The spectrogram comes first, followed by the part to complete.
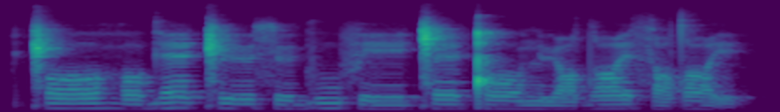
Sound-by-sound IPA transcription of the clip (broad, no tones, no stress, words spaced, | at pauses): ǁɔː ɦɔɡɛːǁʏː sʏɡuː feːǁɛːǃɔː nʏːdˤɛː sɛtˤeː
